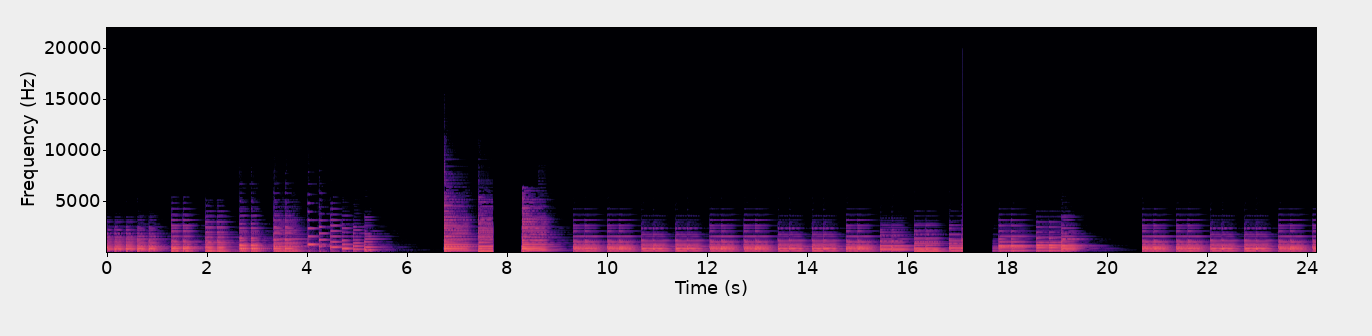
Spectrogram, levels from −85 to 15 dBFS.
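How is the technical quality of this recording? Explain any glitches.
The recording is interrupted twice by a stream reconnect. At 7.71 to 8.28 s the audio drops to silence for about 0.52 s, then picks up roughly a third of a second further along than where it stopped, so a short stretch of material is simply missing. The same happens at 17.10 to 17.72 s, with about 0.57 s of silence and a similar forward jump. In each case the connection broke, the player waited, reconnected and started a new decoder partway into the live stream, so playback resumed from wherever the stream had reached.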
